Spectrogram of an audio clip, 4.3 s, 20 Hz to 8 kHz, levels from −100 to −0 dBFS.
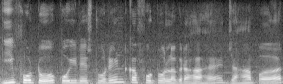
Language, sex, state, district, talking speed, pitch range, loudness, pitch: Hindi, male, Bihar, West Champaran, 155 wpm, 155-200 Hz, -16 LUFS, 180 Hz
